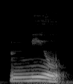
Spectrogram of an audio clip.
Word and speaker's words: mu: is the symbol for it, and it is pronounced mu.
